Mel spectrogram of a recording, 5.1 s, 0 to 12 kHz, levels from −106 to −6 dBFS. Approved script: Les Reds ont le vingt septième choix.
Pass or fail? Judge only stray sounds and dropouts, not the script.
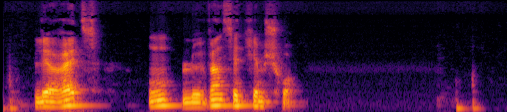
pass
